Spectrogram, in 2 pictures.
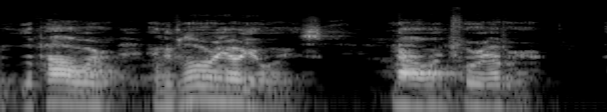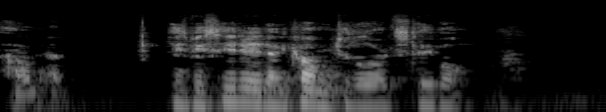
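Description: An elderly man speaks calmly through a microphone in an echoing hall.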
